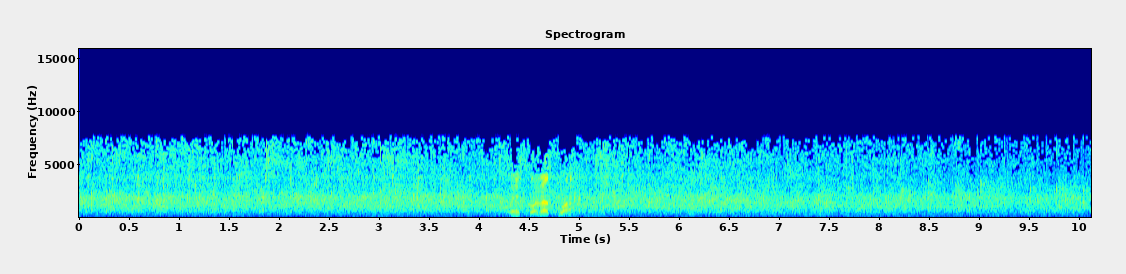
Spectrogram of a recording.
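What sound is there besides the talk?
audience applause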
